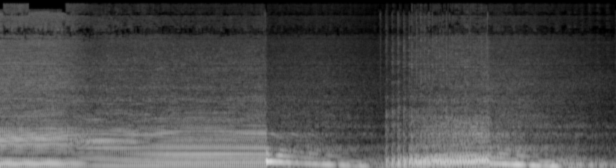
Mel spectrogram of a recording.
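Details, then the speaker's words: Barn-find Austin-Healey Sprite started on starter fluid with the starter cable pulled; engine catches, idles unevenly and surges through rising and falling revs. Running shows the fuel pump works and fuel reaches the carbs. "All right, I actually didn't expect it to run there. So it looks like the fuel pump is working. We have fuel up to the carbs."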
